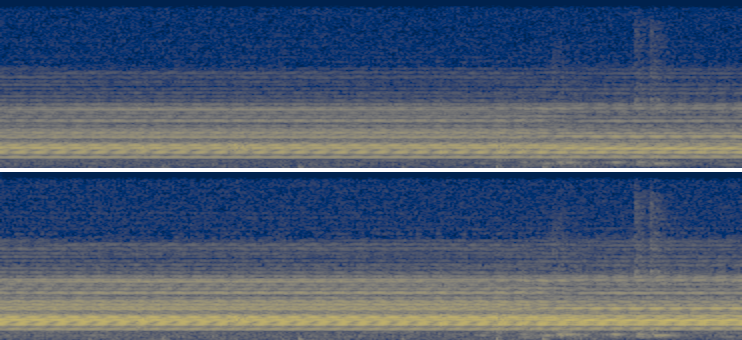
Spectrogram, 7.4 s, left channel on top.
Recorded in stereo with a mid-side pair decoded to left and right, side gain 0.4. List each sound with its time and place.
0.0 s a machine running: 45° right, 1.2 m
